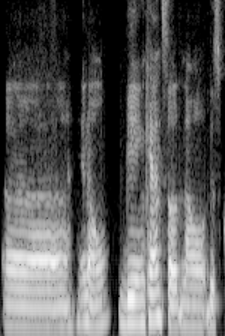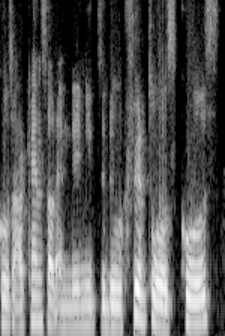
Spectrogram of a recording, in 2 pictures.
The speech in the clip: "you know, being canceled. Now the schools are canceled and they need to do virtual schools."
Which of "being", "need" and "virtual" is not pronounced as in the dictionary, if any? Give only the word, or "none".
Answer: virtual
